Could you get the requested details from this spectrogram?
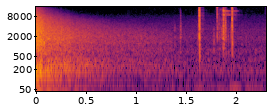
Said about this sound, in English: He's shooting some with a copper round and some with a round made of lead.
